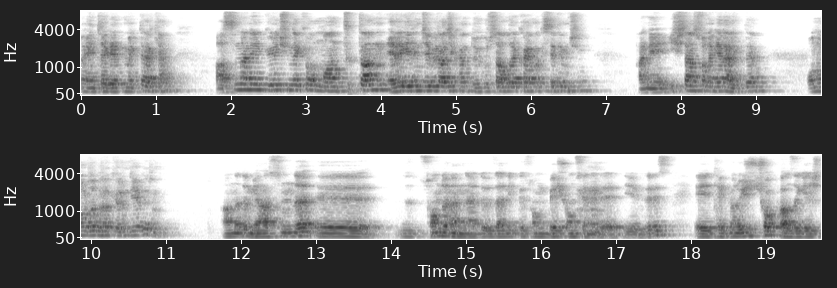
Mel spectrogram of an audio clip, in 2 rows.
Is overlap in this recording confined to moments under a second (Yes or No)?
Yes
